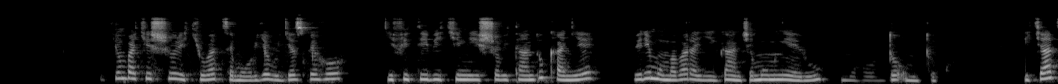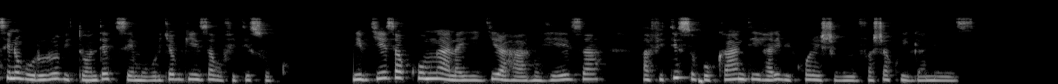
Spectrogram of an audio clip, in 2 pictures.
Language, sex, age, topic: Kinyarwanda, female, 25-35, education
